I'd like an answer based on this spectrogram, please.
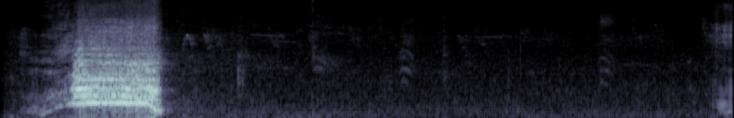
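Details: A village cow gives one loud, drawn-out moo lasting about a second, then quiet farmyard background.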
